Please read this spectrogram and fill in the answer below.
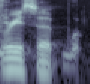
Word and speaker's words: Recep: first name risa erdogan i can't pronounce i think it's recep recep erdogan who's the president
